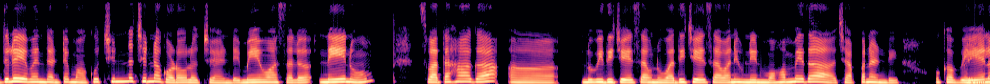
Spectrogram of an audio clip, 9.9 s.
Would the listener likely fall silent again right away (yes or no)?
yes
